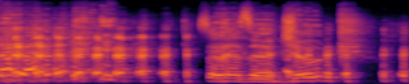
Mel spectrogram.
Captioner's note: everyone laughing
